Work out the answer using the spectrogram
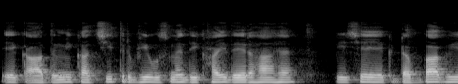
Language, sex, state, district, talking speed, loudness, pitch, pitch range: Hindi, male, Jharkhand, Deoghar, 185 wpm, -20 LUFS, 110 Hz, 105-115 Hz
